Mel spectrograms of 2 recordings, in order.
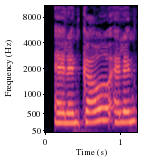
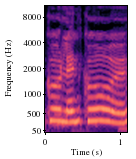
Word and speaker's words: LNKO: La première question c'est est-ce qu'on prononce elenkoen ? Lenko, c'est Lenko.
